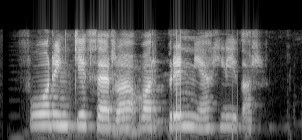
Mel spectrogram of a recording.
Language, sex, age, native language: Icelandic, female, 10, Icelandic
